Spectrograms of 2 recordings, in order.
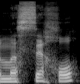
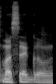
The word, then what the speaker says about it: Masego: There was also a remix with Alex Isley and Masejo. Masego. It's Masego. It's Masego. So what? And no, you're supposed to pronounce it Masego like that.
